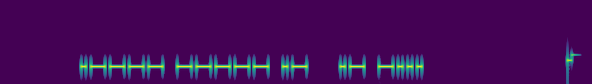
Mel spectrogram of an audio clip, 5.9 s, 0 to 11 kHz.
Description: Morse code, heard as a keyed tone, about 25 wpm, 700 Hz. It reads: 10A AB
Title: Field Day Exchanges Encore - 25wpm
